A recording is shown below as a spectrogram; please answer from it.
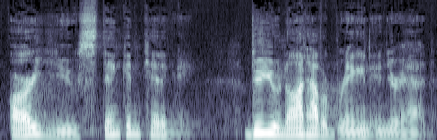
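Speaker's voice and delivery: usual speaking voice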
